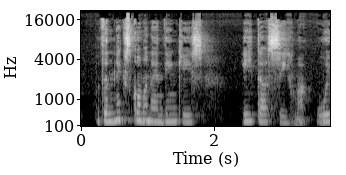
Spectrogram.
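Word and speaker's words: οι: and it becomes omicroniota which is pronounced as e so o becomes e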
